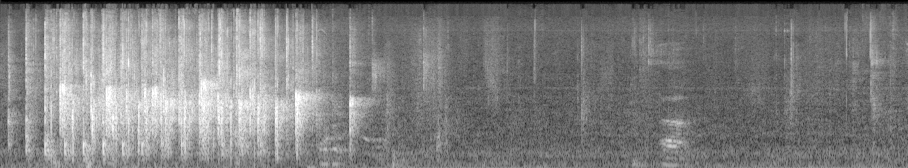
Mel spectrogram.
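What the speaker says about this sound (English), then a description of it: "So let's welcome Dr. Lin and let's applause" Audience applause welcoming a lecture speaker at an academic talk, fairly loud dense clapping for about four seconds before fading out to a quiet room.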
